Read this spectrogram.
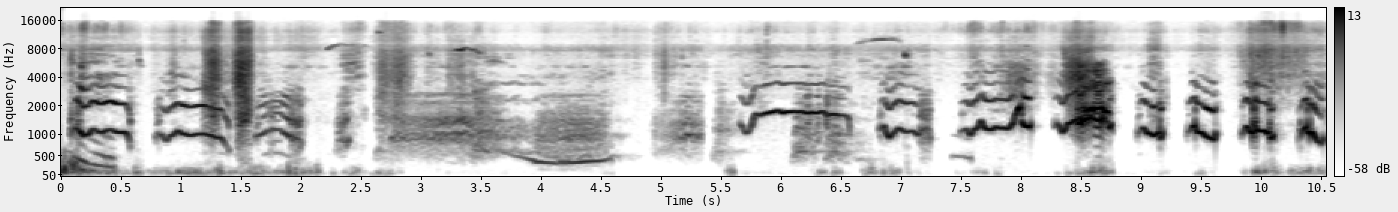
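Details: Dog giving high whining yelps and drawn-out howls, some notes rising and falling, in broken phrases with brief pauses and a few noisy bursts between them.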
